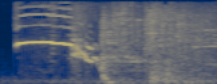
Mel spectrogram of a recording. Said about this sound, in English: The window implodes.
